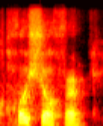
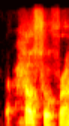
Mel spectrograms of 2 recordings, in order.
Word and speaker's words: Haushofer: There's a quote from Karl Hochhofer, who told the OSS in a post-war, did I pronounce it right? Haushofer, I'm sorry.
